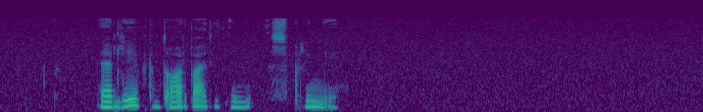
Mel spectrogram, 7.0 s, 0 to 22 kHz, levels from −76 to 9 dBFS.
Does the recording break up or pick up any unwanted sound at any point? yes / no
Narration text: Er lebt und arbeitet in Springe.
no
